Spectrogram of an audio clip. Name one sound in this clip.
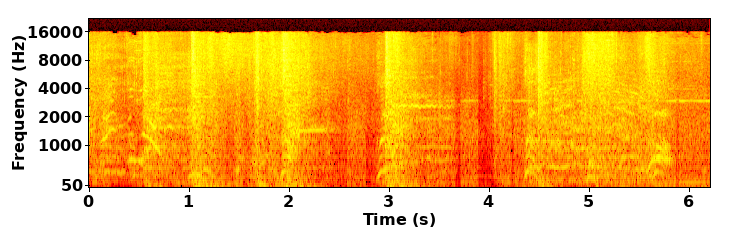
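Heavy blows land with loud thumps.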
